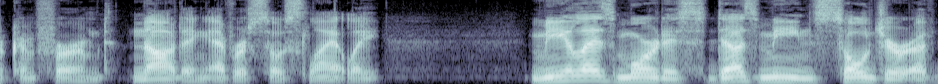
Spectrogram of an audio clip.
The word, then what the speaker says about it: miles: The first word isn't pronounced Miles, it's pronounced Miles.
